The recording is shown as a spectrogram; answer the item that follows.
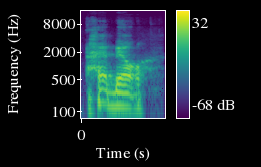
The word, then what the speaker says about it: Rebel: So as an American, we say Rebel. – Yes. – How do you say it with the Brazilian? – Hebel. – Hebel. It's almost like an H, huh? – Yes.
